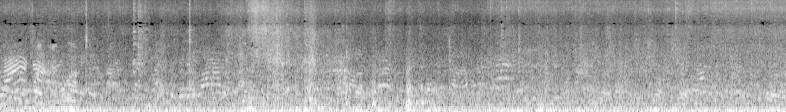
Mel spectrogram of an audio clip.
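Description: Many people chatter in the background.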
